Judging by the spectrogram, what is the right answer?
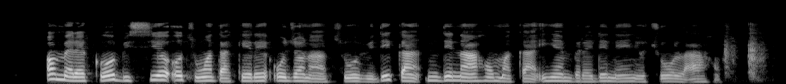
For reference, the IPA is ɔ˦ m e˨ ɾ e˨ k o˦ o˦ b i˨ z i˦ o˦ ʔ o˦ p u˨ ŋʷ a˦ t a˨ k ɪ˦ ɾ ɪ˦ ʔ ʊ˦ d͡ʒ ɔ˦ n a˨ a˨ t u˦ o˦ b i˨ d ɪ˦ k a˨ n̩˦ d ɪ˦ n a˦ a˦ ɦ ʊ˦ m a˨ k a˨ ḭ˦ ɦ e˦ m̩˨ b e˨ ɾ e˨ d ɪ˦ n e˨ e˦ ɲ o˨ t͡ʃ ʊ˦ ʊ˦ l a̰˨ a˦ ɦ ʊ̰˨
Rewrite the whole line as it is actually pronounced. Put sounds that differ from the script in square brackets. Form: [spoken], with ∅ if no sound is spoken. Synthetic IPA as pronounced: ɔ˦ m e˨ ɾ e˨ k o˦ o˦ b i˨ [s] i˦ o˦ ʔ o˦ [t] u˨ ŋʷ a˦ t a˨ k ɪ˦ ɾ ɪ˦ ʔ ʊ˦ d͡ʒ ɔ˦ n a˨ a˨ t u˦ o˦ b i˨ d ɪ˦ k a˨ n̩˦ d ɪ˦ n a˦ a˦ ɦ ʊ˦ m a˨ k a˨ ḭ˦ ɦ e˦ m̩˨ b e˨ ɾ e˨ d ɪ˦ n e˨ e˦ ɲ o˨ t͡ʃ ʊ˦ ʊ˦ l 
